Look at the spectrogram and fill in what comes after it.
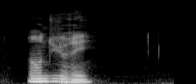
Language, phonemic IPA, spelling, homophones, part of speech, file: French, /ɑ̃.dy.ʁe/, endurer, endurai / enduré / endurée / endurées / endurés / endurez, verb, Fr-endurer.ogg
- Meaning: to endure, to bear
